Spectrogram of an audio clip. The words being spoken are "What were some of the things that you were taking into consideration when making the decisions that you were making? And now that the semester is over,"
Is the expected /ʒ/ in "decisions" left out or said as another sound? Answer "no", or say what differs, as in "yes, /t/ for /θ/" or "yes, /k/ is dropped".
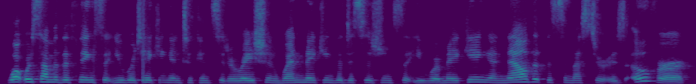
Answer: no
